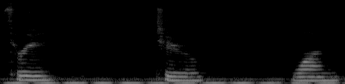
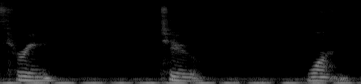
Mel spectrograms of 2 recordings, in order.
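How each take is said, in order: Both takes have the same delivery.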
